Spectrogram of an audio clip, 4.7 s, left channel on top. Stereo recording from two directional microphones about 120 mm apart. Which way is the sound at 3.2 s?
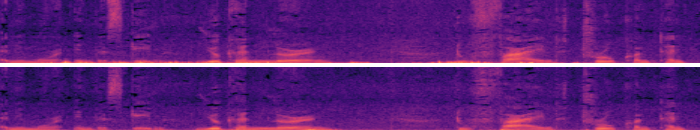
30° left (ahead or behind).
